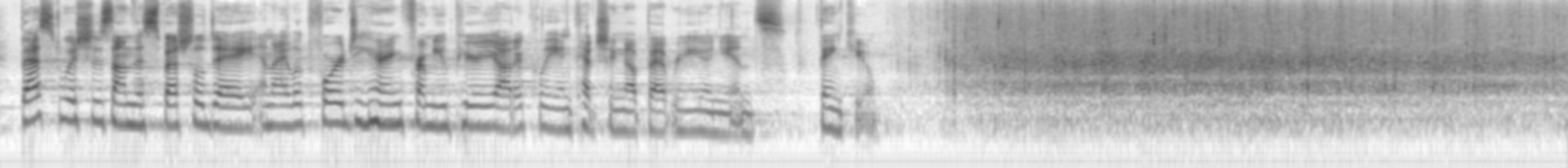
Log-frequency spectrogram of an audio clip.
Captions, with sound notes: best wishes on this special day and I look forward to hearing from you periodically and catching up at reunions. Thank you. (audience applauding)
